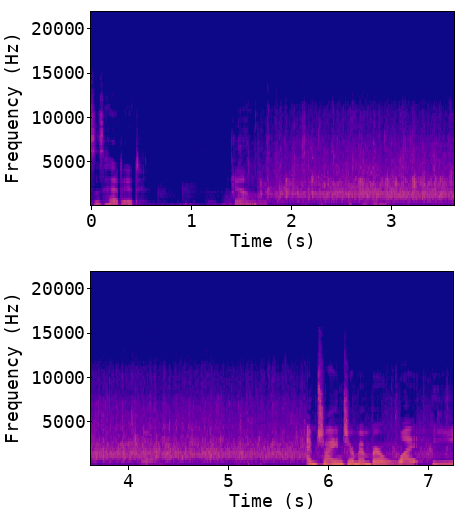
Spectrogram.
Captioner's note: applause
